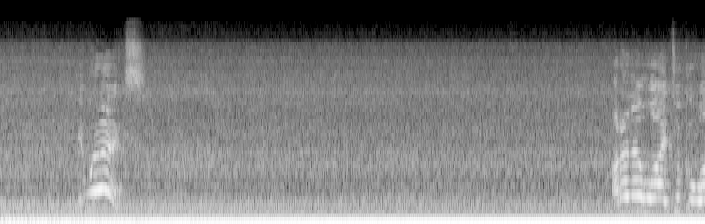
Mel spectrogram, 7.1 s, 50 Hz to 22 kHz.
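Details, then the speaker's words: Ford EL Falcon XR6 Turbo that died on the road, after repairs with fuel pump priming: cranks and starts, settling into an even, steady idle with no misses; runs properly again. "Crank and start, but it works. The car runs again."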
